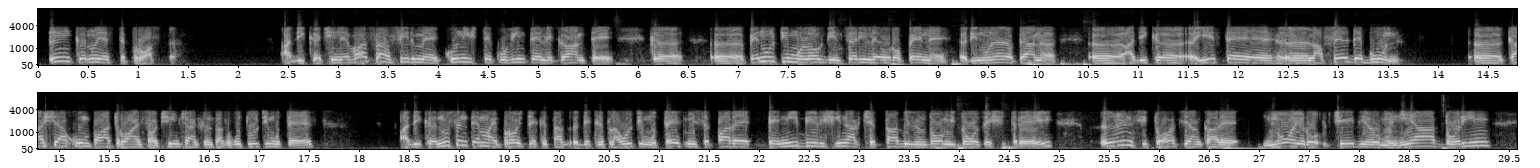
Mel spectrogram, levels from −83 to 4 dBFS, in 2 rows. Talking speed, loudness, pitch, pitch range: 150 wpm, -16 LUFS, 175 Hz, 155-210 Hz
